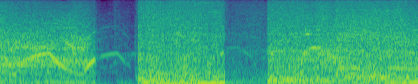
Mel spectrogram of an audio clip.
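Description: Police car sirens wail during a high-speed chase onto a slip road, their rising and falling tones riding over loud roaring road noise, broken twice by brief drops in sound.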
